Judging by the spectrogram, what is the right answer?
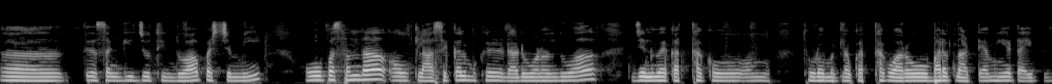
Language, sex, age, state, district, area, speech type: Sindhi, female, 45-60, Delhi, South Delhi, urban, spontaneous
